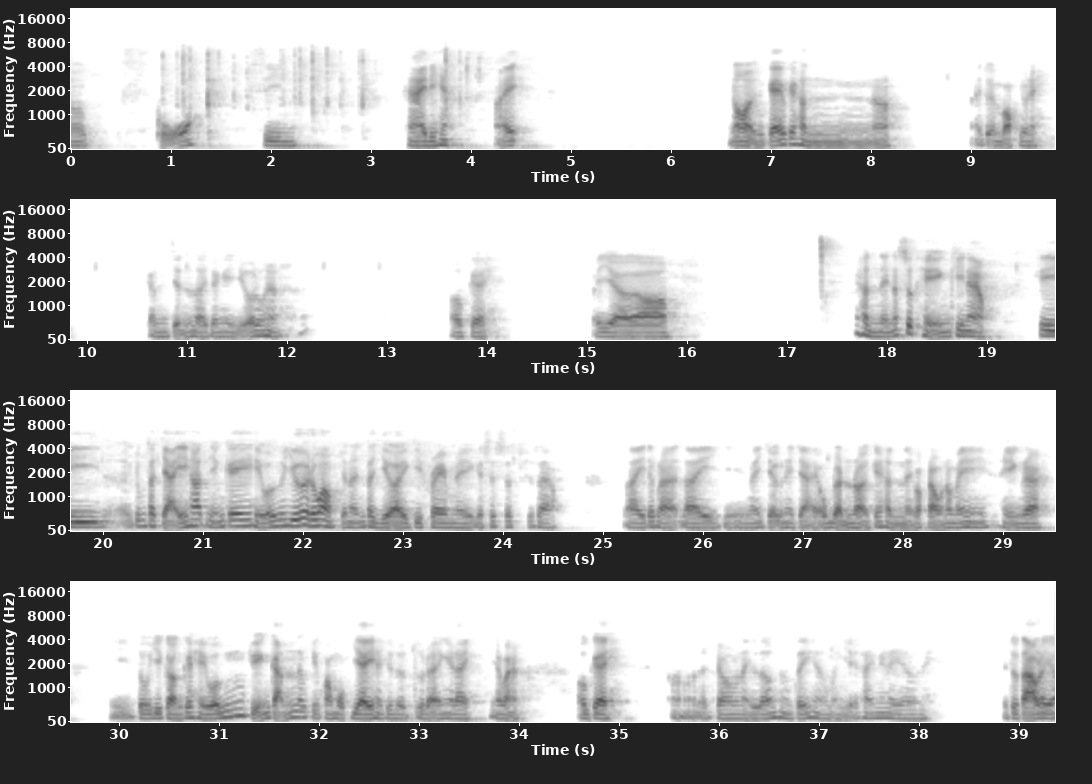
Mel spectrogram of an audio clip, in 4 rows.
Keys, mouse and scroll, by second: 0.5-3.6 typing, 3.8 Return, 5.4 click, 7.8 click, 9.5 click, 10.7 click, 10.9 click, 12.1 click, 12.7 click, 13.8 click, 15.9 click, 19.8 click, 19.9 click, 20.3 click, 20.4 click, 20.9 click, 24.9 click, 28.0 click, 29.7 click, 30.4 click, 35.6 click, 36.9 click, 39.0 click.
